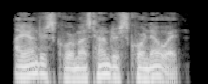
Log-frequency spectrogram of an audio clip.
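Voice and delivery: ordinary talk

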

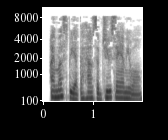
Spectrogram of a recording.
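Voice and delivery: plain reading voice

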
